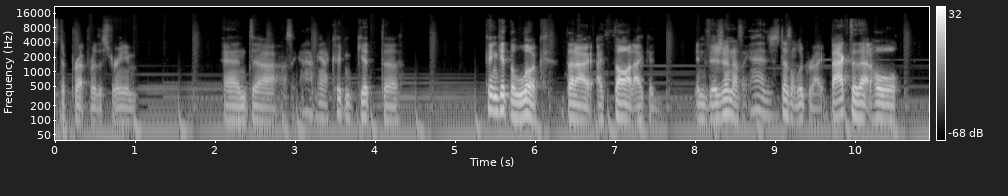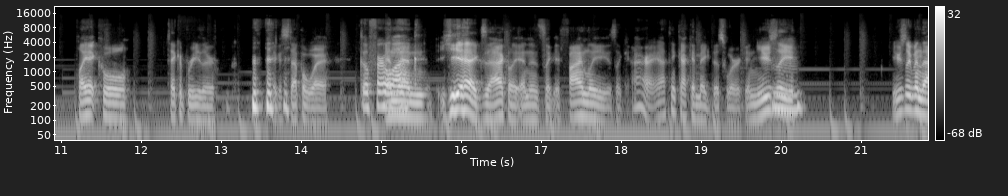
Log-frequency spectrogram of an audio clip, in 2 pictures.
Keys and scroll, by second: 4.4 a, 6.4 super+c, 9.9 super+c, 11.6 Escape, 12.9 v, 16.5 super+f, 18.5 Left, 19.2 Left, 19.7 Down.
